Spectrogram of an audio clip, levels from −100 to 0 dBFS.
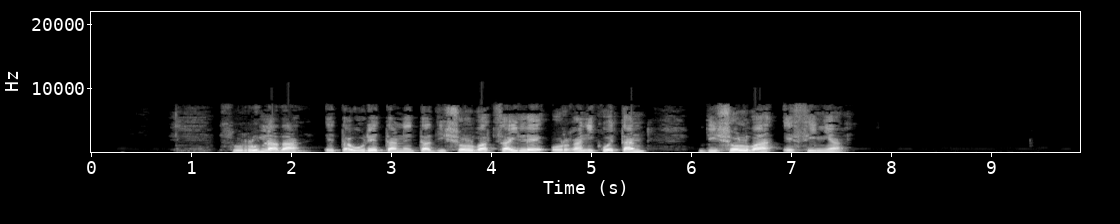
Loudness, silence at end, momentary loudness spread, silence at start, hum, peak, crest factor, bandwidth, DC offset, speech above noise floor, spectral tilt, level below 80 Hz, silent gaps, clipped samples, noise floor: -15 LUFS; 2.4 s; 11 LU; 1.4 s; none; 0 dBFS; 16 dB; 7.6 kHz; under 0.1%; over 76 dB; -6.5 dB/octave; -64 dBFS; none; under 0.1%; under -90 dBFS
